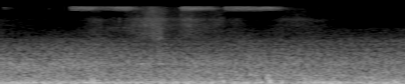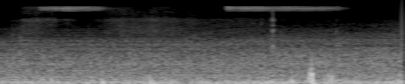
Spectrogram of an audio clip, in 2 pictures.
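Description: Steady low wind rumble on the microphone, with a CN freight train approaching faintly in the distance beneath it. One short knock about five and a half seconds in.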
